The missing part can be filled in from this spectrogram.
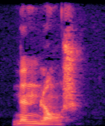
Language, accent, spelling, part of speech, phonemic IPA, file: French, France, naine blanche, noun, /nɛn blɑ̃ʃ/, LL-Q150 (fra)-naine blanche.wav
- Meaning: white dwarf (“white dwarf star”)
